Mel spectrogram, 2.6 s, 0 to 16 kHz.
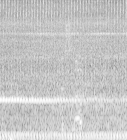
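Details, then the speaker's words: BMW E30 with freshly swapped S52 engine, fully warmed up after its first runs, oil-fouled valves burning off: smooth, even warm idle with a steady low drone and no valvetrain ticking; settled and healthy. "alright it's fully warmed up now we're still have to complete a bit longer but now that the adults do not the engines full oil they settle down it sounds really good"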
